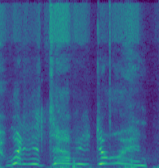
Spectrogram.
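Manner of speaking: high, slow, laughing repeat of the question; laughing disbelief. Real, not acted. Laughing at the streamer's theatrics, repeating the question.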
